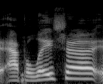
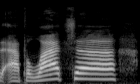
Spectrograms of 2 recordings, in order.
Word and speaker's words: Appalachia: Is it Appalachia? Is it Appalachia? I'm going to tell you right now, I use it interchangeably depending on,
